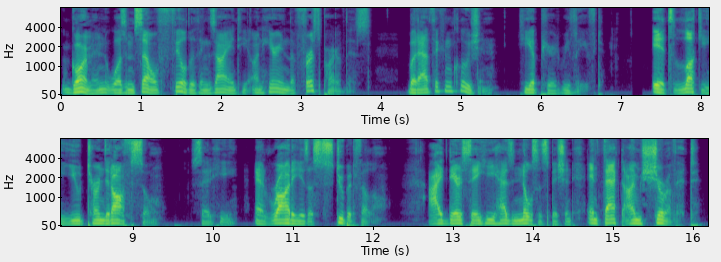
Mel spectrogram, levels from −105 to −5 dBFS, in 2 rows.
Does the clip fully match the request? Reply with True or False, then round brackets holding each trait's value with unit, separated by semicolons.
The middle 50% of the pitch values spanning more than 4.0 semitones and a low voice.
False (3.7 semitones; 100 Hz)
